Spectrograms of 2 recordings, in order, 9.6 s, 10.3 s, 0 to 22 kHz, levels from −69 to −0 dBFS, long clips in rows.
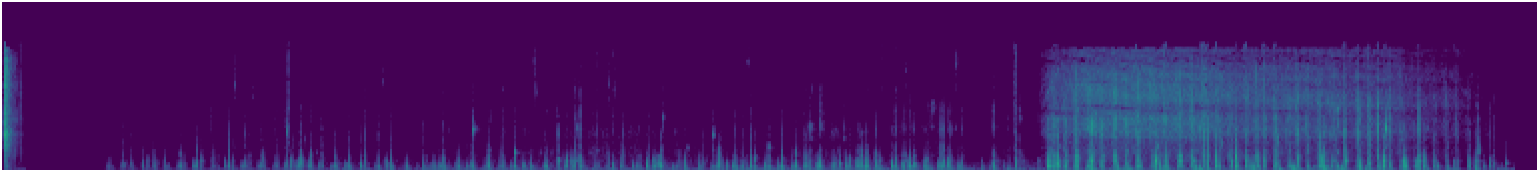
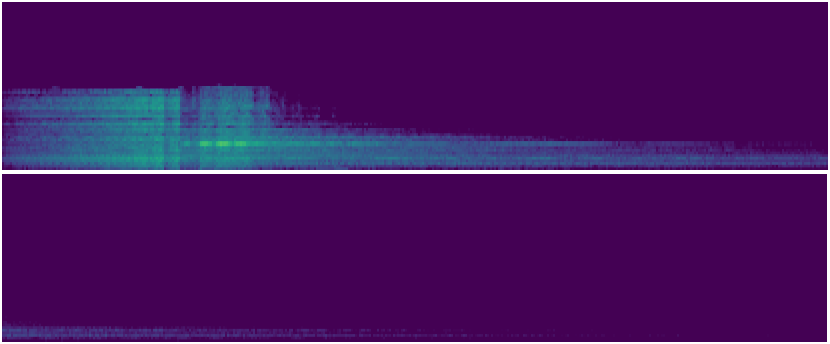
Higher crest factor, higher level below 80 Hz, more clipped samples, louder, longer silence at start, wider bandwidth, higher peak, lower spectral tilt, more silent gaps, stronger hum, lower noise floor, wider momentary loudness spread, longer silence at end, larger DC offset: first, 32 dB vs 24 dB; first, -54 dBFS vs -78 dBFS; neither; second, -36 LUFS vs -26 LUFS; about the same, 0 s vs 0 s; first, 17 kHz vs 11.5 kHz; first, -8 dBFS vs -12 dBFS; first, -1 dB/octave vs 4.5 dB/octave; neither; neither; about the same, -74 dBFS vs -73 dBFS; second, 18 LU vs 27 LU; second, 0.15 s vs 5.1 s; neither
